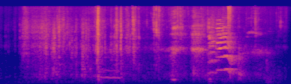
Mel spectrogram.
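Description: Bearded dragon biting and crunching a dubia roach: crackling and scraping with a sharp click about a second and a half in. Near the end a person's short wordless voice rises and falls.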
